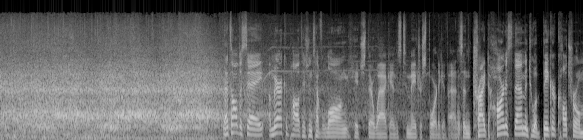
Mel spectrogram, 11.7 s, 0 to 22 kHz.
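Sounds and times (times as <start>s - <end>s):
stadium crowd roaring and cheering at a baseball game in New York: 0.0s - 9.1s
speech: 4.5s - 11.6s.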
